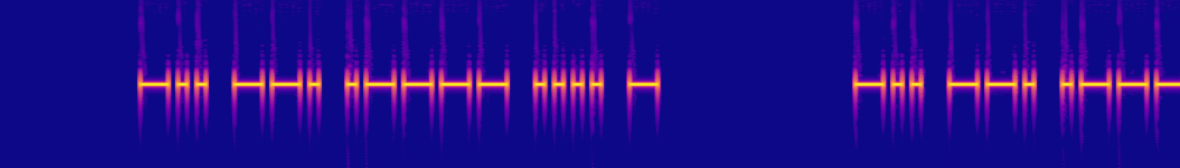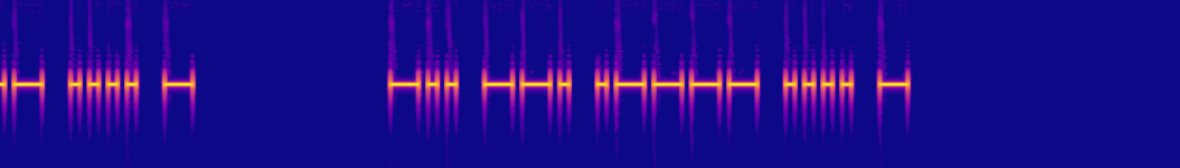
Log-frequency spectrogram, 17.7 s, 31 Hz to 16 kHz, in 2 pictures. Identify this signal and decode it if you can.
Morse code, heard as a keyed tone, about 17 wpm, 700 Hz. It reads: DG1HT DG1HT DG1HT
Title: DXCC-100 Call Signs - 5 Characters - Repeated 3x - 17wpm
